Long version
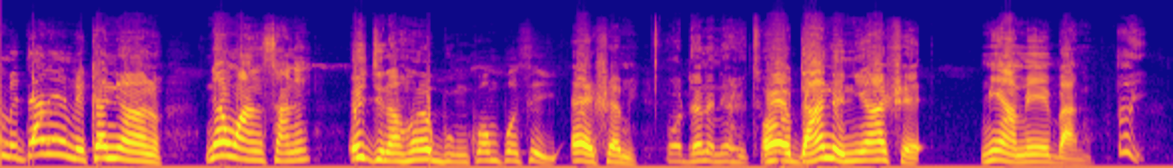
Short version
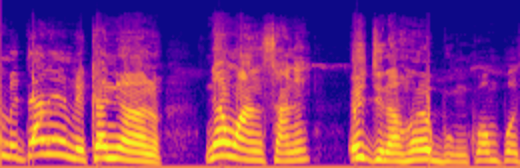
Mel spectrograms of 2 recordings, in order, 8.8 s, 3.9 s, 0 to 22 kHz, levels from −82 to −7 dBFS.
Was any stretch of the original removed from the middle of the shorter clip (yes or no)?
no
